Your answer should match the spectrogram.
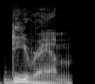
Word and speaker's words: DRAM: The D stands for dynamic memory and is pronounced separately, as in DRAM.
